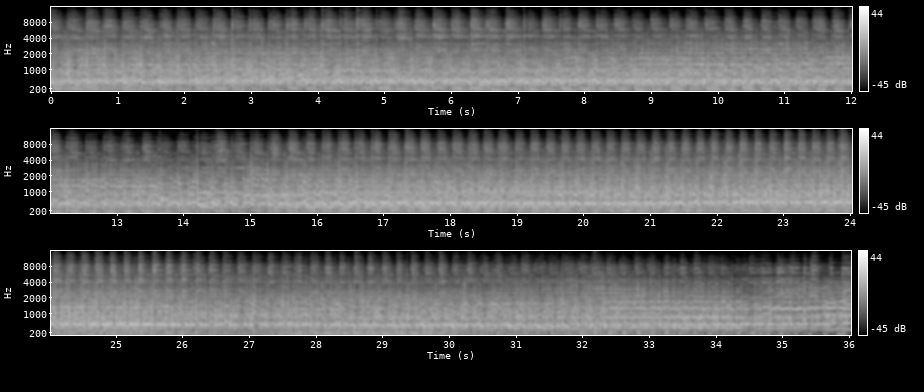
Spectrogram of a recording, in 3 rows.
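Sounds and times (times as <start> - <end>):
drums beaten in fast rhythm: 0.0 - 36.0
horns holding long notes: 8.7 - 25.0, 30.5 - 36.0.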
